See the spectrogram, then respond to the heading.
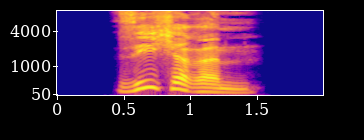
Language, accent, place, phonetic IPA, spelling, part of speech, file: German, Germany, Berlin, [ˈziːçəʁəm], siecherem, adjective, De-siecherem.ogg
- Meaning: strong dative masculine/neuter singular comparative degree of siech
